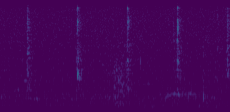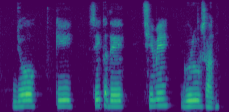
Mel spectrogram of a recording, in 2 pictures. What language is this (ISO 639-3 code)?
pan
